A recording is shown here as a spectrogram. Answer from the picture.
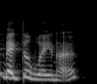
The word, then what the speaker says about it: Magdalena: Okay, but I pronounce it Magdalena. Is that wrong? – No, I think you're pronouncing it the right way. I'm pronouncing it like the English way.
